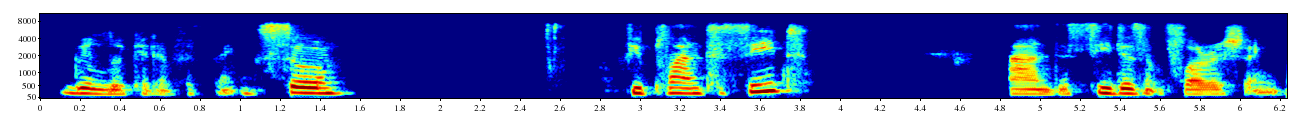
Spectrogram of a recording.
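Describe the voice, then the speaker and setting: This is a webinar given by a female counsellor whose strong Scottish accent carries a fairly low, gravelly, husky tone. She talks to her audience directly, warm and reassuring. Captured in dull, dry lo-fi audio with no room sound.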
